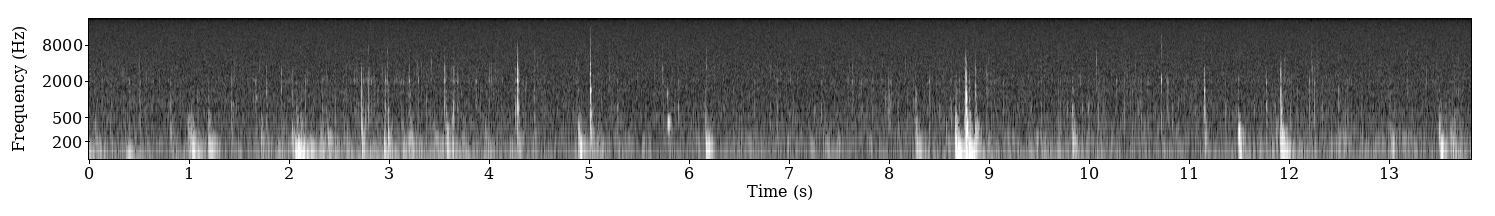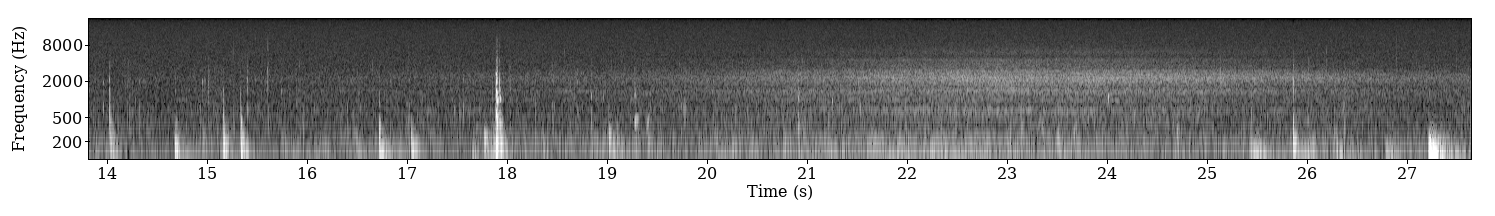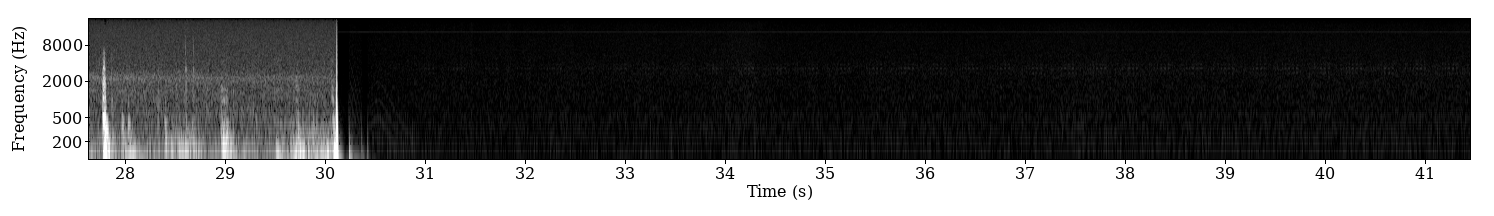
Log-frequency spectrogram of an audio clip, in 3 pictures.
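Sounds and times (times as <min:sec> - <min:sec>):
acoustic emissions of Pinus sylvestris: 0:00.0 - 0:30.2.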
